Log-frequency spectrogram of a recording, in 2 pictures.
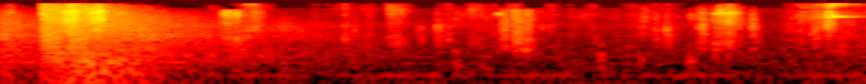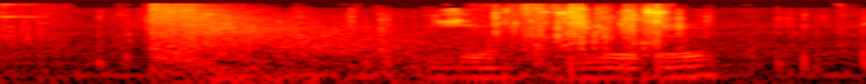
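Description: Gunfire from the video game CS:GO comes in rapid bursts of sharp shots, mixed with footsteps and distant reports, while players' voices murmur faintly beneath the action.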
